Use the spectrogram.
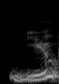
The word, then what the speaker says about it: mu: letter mu uh so this is pronounced mu and written mu right so uh if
